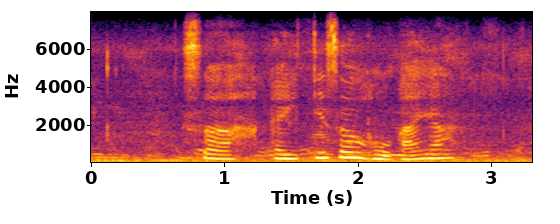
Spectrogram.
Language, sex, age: Southern Sotho, female, 22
